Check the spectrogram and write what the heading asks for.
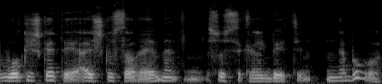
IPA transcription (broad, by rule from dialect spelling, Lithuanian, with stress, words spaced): ˈʋoːkʲɪʃkɐɪ tɐɪ ˈɐɪʃkʊ sɐˈʋɐɪmʲɛ sʊsʲɪkɐlʲˈbʲeːtʲɪ nʲɛˈbʊʋoː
